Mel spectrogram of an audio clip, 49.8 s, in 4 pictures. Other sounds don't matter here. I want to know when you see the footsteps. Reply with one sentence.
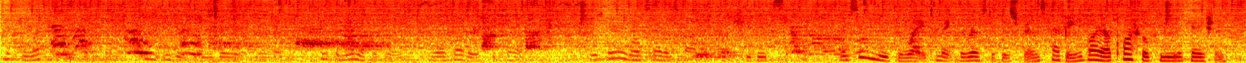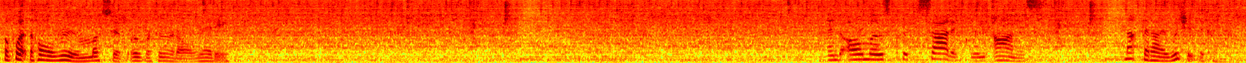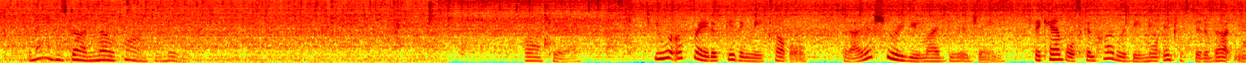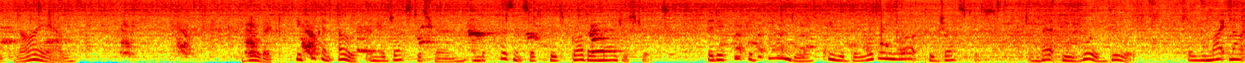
The footsteps can't be heard in this clip.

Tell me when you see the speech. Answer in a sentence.
You can hear the speech from 0.0 to 14.8 s, from 20.7 to 22.9 s, from 23.7 to 26.8 s, from 30.1 to 30.8 s, from 31.4 to 38.1 s and from 39.8 to 49.7 s.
